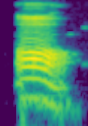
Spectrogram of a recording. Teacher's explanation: अ जो है आपका अग्र स्वर नहीं है, ये पीछे से बोला जाता है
